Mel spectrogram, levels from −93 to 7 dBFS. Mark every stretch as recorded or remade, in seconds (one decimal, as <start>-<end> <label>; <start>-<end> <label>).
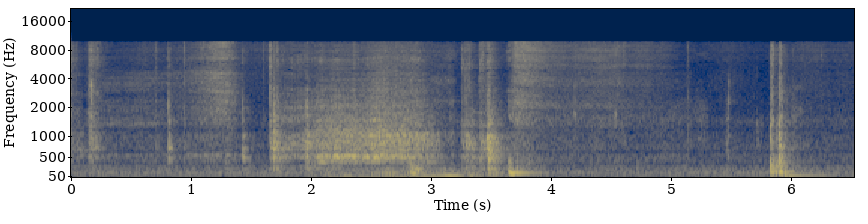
0.0-3.9 recorded; 3.9-4.9 remade; 4.9-6.5 recorded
